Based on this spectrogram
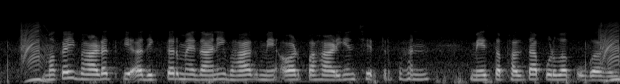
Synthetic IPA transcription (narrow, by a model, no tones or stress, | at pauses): məkəibʱaːɾət̪keəd̪ʱɪk̚t̪əɾmɛːd̪aːnibʱaːɡmẽʔɔːɾpəɦaːɽijənt͡ʃʃʰeːt̪ɾəpənmẽsəpʰəlt̪apuɾʋəkʊɡəɦɛ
